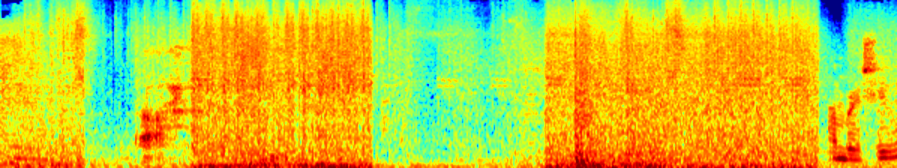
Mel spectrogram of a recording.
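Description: Energy guns fire in loud, sharp bursts.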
